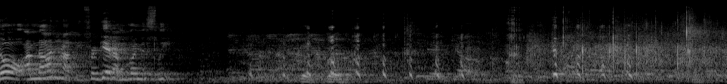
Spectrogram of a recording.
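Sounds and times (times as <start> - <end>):
speech: 0.3 - 1.9, 2.5 - 3.8
laughter: 2.1 - 7.2
audience clapping: 4.0 - 7.2.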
